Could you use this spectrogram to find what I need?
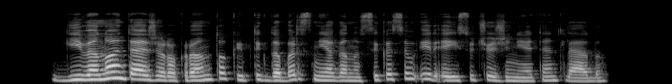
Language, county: Lithuanian, Kaunas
